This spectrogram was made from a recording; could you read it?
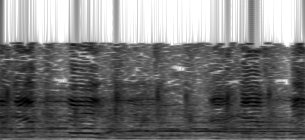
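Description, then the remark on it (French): A crowd sings together at a steady, lively level at a Friday ceremony in Bunia installing four networks of Congolese women leaders, voices blending into a dense chorus with sustained high notes and occasional joyful cries rising above the singing. “C'est dans cette ambiance des chants accompagnés des cris de joie que la cérémonie d'installation des quatre réseaux des femmes leaders congolaises s'est déroulée à Bunia ce vendredi.”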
